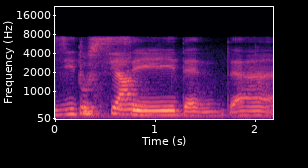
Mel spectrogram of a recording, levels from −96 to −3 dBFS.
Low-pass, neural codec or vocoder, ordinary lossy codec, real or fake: 7.2 kHz; vocoder, 44.1 kHz, 128 mel bands every 256 samples, BigVGAN v2; none; fake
